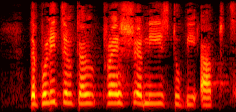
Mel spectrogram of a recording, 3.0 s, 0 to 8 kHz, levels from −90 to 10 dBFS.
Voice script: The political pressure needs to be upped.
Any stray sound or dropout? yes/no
no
